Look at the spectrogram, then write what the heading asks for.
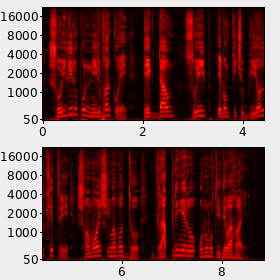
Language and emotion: Bengali, neutral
